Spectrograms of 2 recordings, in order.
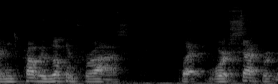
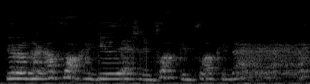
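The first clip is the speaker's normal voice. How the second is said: imitating angry Haley; 12 semitones higher than usual. Haley ranting at him in the street, high mock rage. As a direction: ham up her high rant, then let it fade.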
